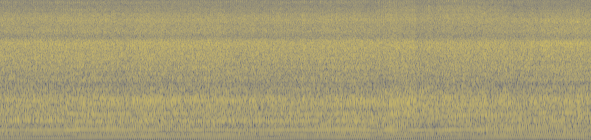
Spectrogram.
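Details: Curb-found mower, blade-brake kill switch zip-tied, started with carb cleaner; steady high-pitched single-cylinder buzz at constant speed, no surging or misfire, sounds pretty good; normal running.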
